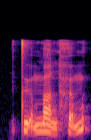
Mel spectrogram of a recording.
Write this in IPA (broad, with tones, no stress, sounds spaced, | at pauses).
t̪ ɨ̰˧˨ ə̯ m a˧˩ n h ə̰˧˥ m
